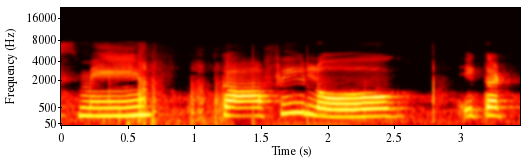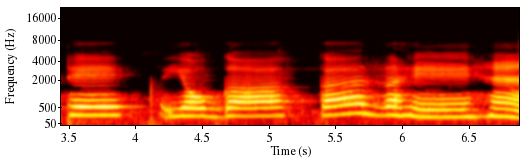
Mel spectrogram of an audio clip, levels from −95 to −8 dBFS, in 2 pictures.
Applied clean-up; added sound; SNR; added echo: none; none; none; none.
